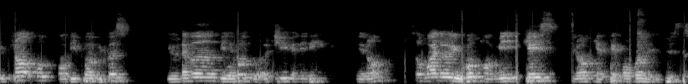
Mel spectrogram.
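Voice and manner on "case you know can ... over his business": normal talking voice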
